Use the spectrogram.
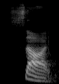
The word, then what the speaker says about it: psi: लिखते हैं PSI, बट P silent is called only called साई. हमें बोलते वक्त इसको क्या बोलना बोलेगा? साई. और ये कैप हमें H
